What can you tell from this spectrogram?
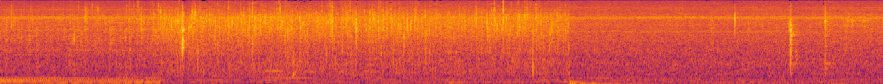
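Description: Lumpia Shanghai spring rolls deep-frying in a wok of hot oil, sizzling steadily with a few sharp pops. The sizzle is louder for the first four seconds and then drops to a quieter sizzle. A low hum is heard at the start and stops about a second in.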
